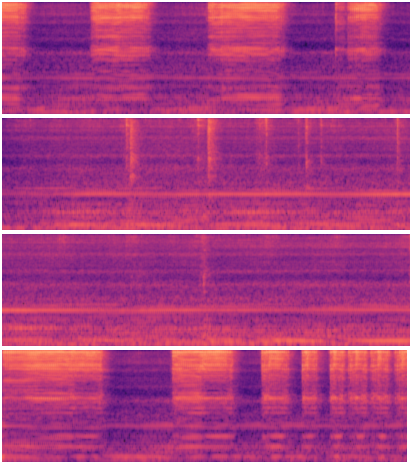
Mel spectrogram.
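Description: A grinding wheel bites into a saw chain in short, loud, hissing bursts.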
